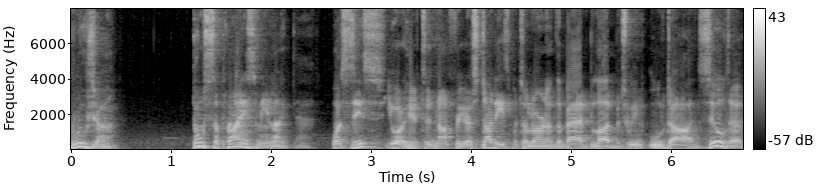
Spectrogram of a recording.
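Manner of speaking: put-on cartoon character voice. Reading a game character's lines aloud, in Strong Bad voice. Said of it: "I have to do the fucking strong bad voice again".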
